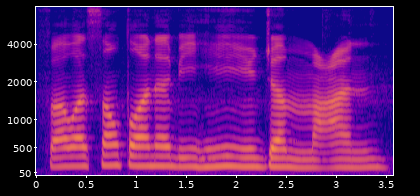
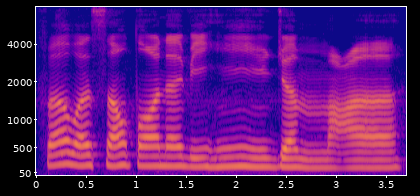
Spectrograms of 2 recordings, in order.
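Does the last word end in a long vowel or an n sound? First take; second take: n sound; long vowel. First: The last word ends with an n sound. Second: The last word ends with a long vowel.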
